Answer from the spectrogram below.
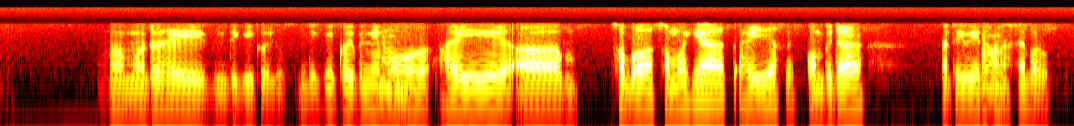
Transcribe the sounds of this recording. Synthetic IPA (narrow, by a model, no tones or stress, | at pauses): ɔmojtʊɦejdiɡikojlʊ̃diɡikojpinimʊɹɦej | sɔbɔsɔmɔɦijaɦeɹiasɛkɔmpjutaɹ | satibiɛtɛkʰɔnasɛbaɹu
